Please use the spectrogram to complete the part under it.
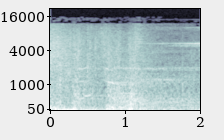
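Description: A blade swings and strikes an enemy.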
